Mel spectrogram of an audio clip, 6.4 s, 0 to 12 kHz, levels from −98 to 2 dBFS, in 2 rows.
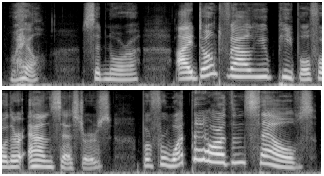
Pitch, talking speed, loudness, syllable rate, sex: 240 Hz, 150 wpm, -18 LUFS, 4.8 syllables/s, female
